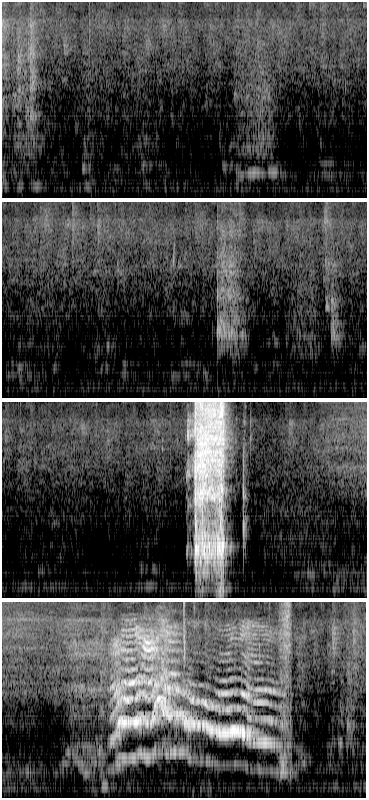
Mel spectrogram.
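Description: A person gagging while flossing the tongue far back: one short, loud cough-like burst about two-thirds in, then a high, wavering voice-like sound near the end that falls in pitch as it stops. Faint background sound of the rest of the time.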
